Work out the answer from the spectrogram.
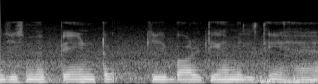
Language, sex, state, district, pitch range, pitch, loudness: Hindi, male, Uttar Pradesh, Shamli, 110-115 Hz, 115 Hz, -12 LUFS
